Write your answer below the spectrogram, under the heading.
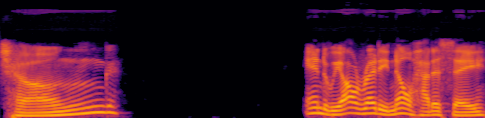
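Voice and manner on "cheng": mid-to-high rising tone on cheng. Mandarin lesson on the word for engineer, mid-rising tone on cheng. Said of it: "pronounced using a mid-rising tone".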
